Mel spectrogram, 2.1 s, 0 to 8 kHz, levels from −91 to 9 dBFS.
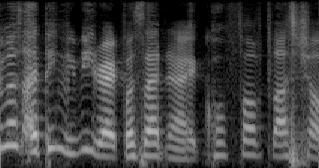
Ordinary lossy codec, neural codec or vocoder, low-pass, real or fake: none; codec, 16 kHz, 0.8 kbps, ZipCodec; none; fake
